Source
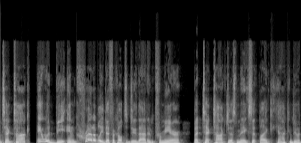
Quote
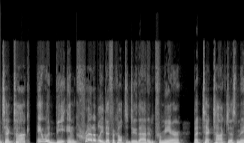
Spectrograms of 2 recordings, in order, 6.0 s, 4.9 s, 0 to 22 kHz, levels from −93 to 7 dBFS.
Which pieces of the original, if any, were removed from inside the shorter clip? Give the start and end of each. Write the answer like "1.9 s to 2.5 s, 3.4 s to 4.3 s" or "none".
none

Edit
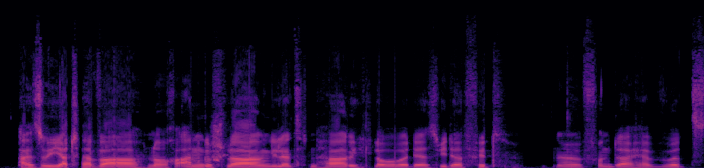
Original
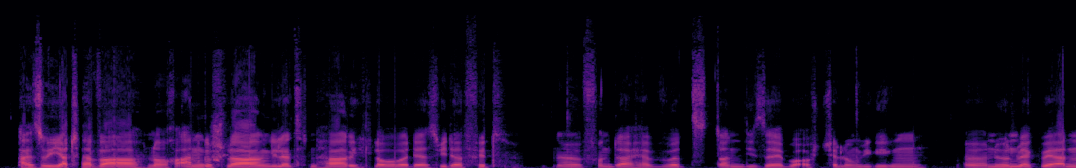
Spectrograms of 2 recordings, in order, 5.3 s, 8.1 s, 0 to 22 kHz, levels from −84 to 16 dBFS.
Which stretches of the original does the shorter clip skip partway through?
none

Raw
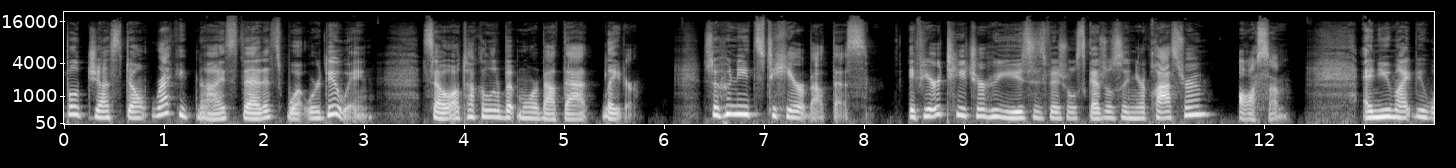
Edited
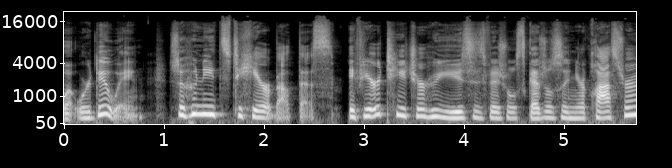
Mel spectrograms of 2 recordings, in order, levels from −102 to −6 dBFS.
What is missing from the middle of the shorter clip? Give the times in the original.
3.2 s to 6.3 s, 8.1 s to 8.4 s

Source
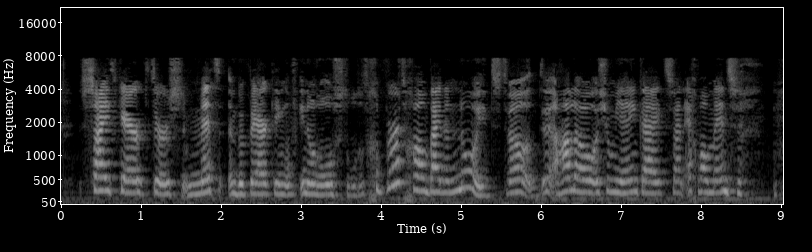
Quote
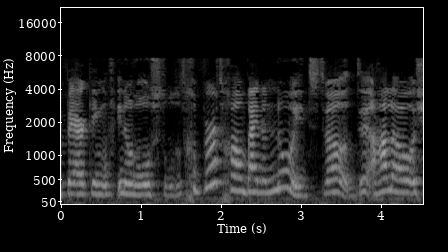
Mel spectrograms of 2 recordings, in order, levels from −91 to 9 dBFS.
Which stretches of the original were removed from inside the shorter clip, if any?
none

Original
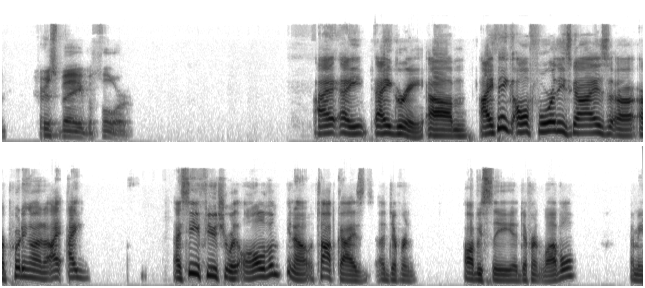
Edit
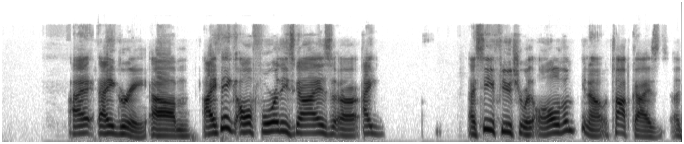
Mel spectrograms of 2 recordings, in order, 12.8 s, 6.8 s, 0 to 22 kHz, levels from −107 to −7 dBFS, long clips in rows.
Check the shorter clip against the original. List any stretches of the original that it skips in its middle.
3.4 s to 3.7 s, 6.3 s to 7.0 s

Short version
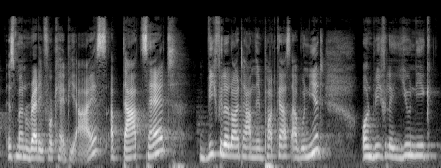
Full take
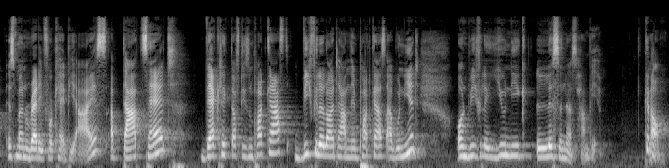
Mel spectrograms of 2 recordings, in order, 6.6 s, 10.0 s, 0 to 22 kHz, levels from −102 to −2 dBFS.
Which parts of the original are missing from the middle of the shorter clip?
2.9 s to 4.4 s

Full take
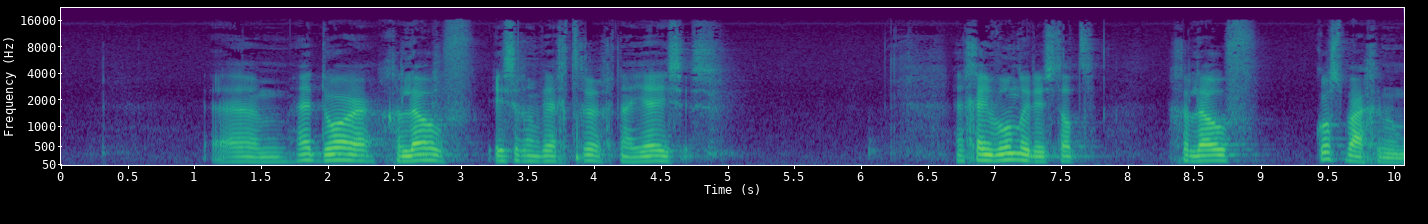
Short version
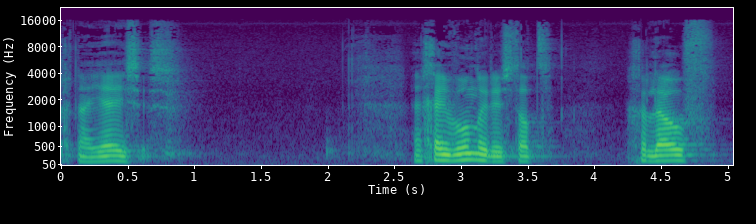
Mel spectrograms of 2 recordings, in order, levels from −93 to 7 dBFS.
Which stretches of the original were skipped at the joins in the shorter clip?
none

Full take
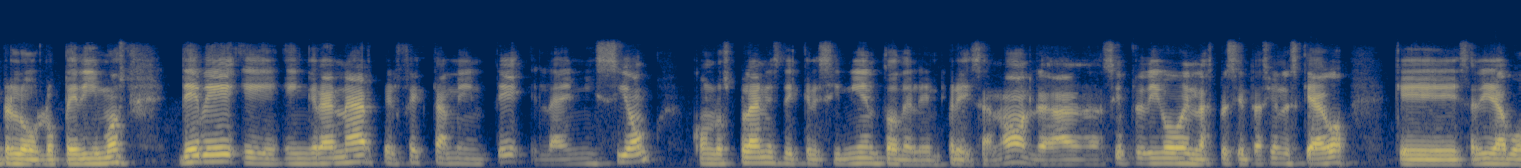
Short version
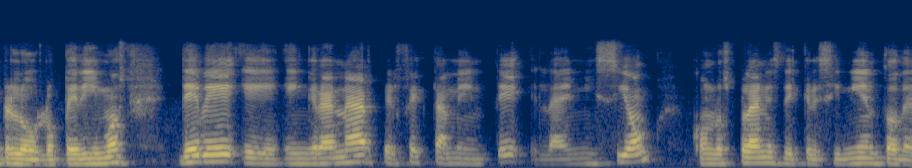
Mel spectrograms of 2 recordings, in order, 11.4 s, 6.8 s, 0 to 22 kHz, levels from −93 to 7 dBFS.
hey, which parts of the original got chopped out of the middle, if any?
none

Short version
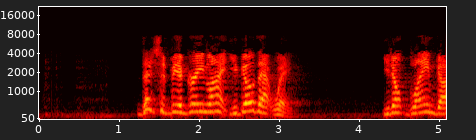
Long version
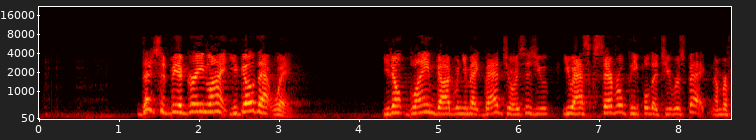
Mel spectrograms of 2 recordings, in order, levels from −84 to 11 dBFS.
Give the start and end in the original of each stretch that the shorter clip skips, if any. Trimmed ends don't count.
none

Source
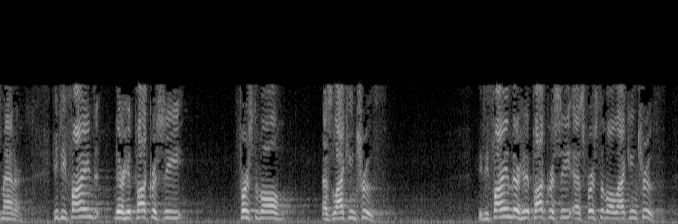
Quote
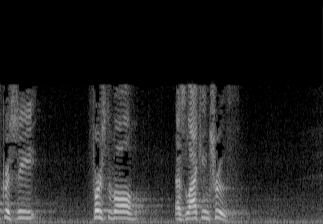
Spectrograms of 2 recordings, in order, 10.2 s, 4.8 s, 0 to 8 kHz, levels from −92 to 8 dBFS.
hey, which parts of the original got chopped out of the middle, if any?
none

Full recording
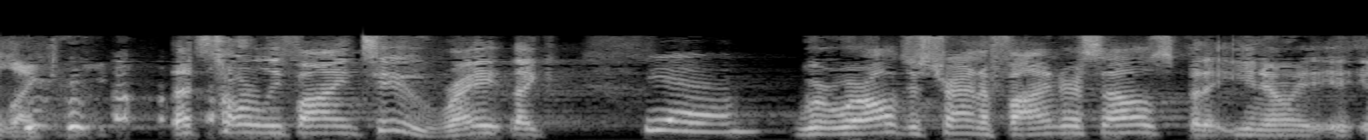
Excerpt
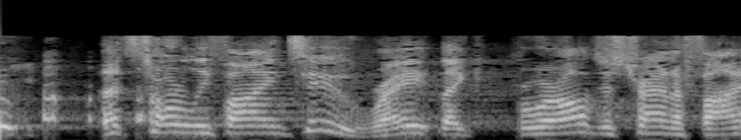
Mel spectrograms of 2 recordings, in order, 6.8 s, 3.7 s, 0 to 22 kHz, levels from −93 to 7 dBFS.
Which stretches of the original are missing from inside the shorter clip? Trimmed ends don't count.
3.0 s to 4.1 s

